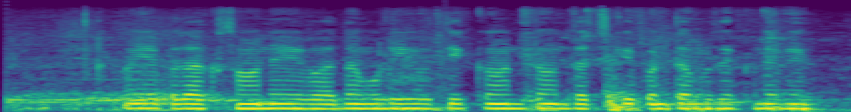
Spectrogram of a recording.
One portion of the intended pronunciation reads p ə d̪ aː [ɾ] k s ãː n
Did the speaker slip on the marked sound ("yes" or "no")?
yes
